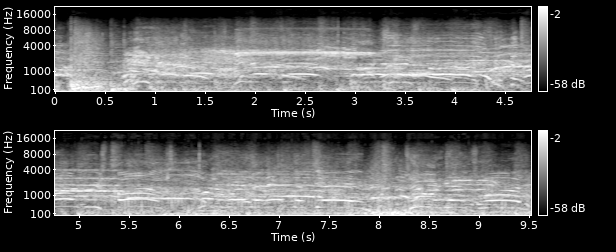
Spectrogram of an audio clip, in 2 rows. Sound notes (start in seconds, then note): 1.5 whistle blows; 4.2 cheers plause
